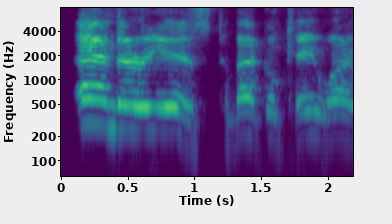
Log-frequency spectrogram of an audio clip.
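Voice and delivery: loud, high, delighted greeting; excited greeting. Real, not acted. Greets his friend on screen.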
